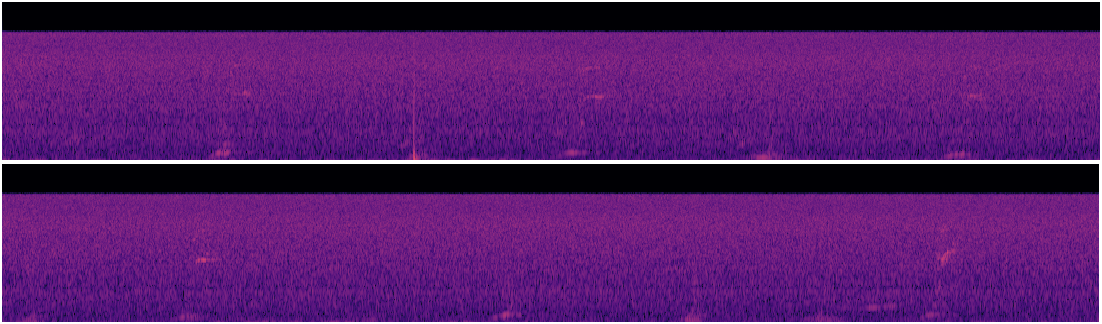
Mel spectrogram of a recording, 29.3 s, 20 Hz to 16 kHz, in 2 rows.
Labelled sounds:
3.1	3.3	humpback whale, 1.7 to 1.9 kHz
7.7	8.1	humpback whale, 1.5 to 1.7 kHz
12.9	13.1	humpback whale, 1.5 to 1.8 kHz
17.2	17.5	humpback whale, 1.5 to 1.7 kHz
27.1	27.4	humpback whale, 1.4 to 2.2 kHz

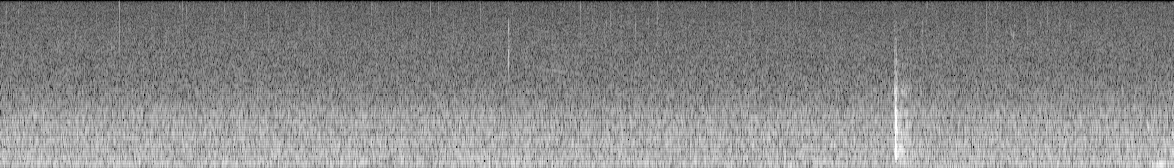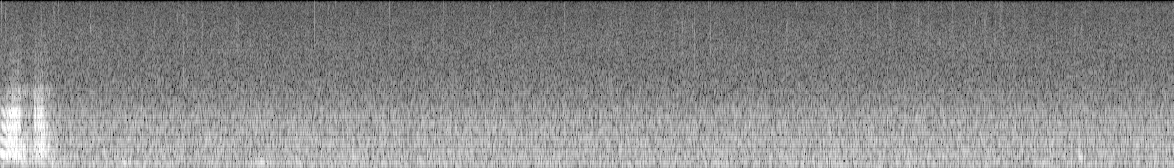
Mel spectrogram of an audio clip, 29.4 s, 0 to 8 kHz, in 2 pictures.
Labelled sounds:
6.8	7.1	killer whale, northern resident, A clan, 2.1 to 2.2 kHz
14.6	15.0	croaking sound likely from a nearby submerged object, 0.88 to 1.1 kHz

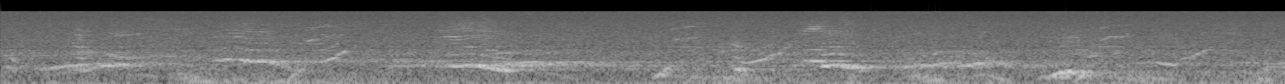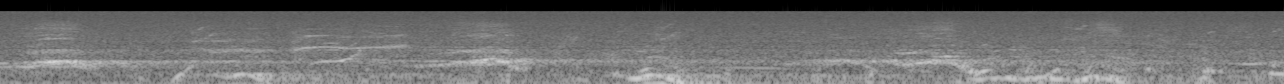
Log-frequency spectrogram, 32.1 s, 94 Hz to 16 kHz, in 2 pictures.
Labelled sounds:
1.4	1.8	humpback whale, 1.7 to 2.1 kHz
3.1	3.4	humpback whale, 2.2 to 2.4 kHz
4.0	4.2	humpback whale, 3.0 to 3.4 kHz
5.5	6.0	humpback whale, 1.6 to 2.8 kHz
10.0	10.3	humpback whale, 2.6 to 2.8 kHz
13.7	14.1	humpback whale, 1.3 to 1.8 kHz
16.5	16.9	humpback whale, 1.4 to 1.7 kHz
19.8	20.2	humpback whale, 1.6 to 1.9 kHz
20.7	21.7	humpback whale, 0.80 to 1.1 kHz

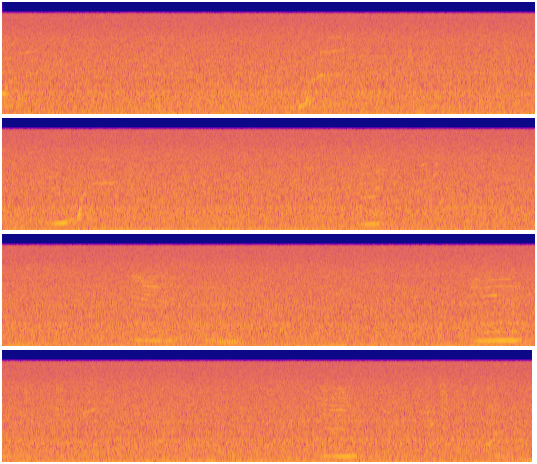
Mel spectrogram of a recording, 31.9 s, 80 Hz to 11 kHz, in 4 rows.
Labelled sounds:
0.2	0.6	humpback whale, 2.3 to 2.8 kHz
4.6	4.9	humpback whale, 0.93 to 1.4 kHz
5.8	6.1	humpback whale, 2.4 to 2.7 kHz
9.4	9.7	humpback whale, 1.5 to 1.7 kHz
17.9	18.4	humpback whale, 2.2 to 3.2 kHz
23.2	23.7	humpback whale, 1.7 to 2.9 kHz
28.9	29.2	humpback whale, 1.8 to 1.9 kHz

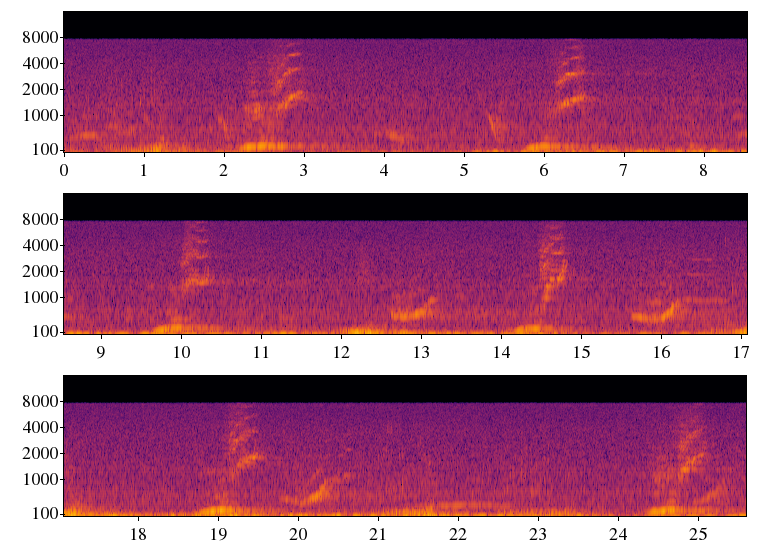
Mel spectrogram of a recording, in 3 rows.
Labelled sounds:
2.2	3.1	humpback whale, 0.90 to 3.7 kHz
6.0	6.6	humpback whale, 0.96 to 6.6 kHz
9.9	10.4	humpback whale, 1.2 to 5.1 kHz
14.5	16.7	humpback whale, 0.80 to 3.6 kHz
18.8	19.6	humpback whale, 1.1 to 5.8 kHz
20.3	20.6	humpback whale, 0.80 to 1.1 kHz
24.4	25.2	humpback whale, 0.93 to 3.9 kHz

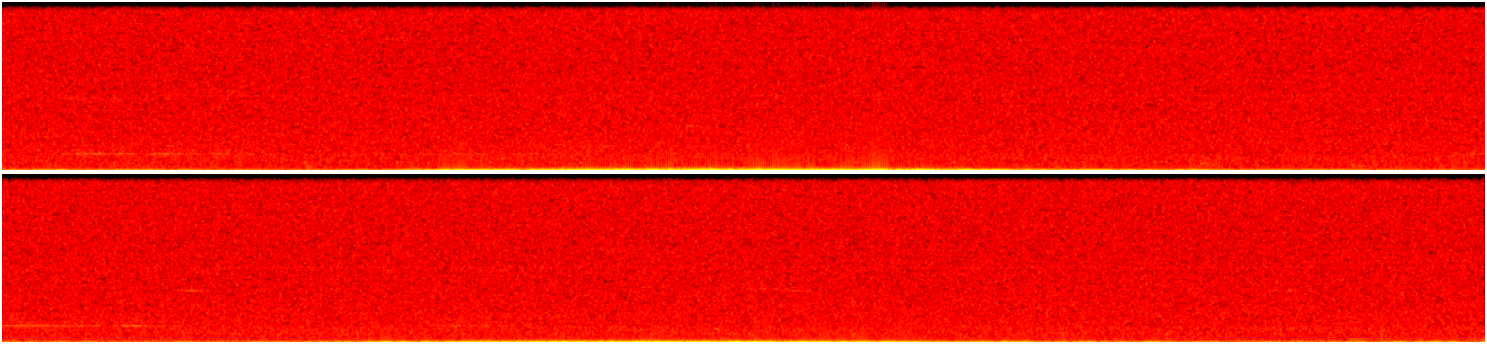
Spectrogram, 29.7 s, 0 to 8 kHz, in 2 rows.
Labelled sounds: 0.8	1.1	humpback whale, 0.80 to 0.86 kHz
16.6	16.9	humpback whale, 2.4 to 2.5 kHz

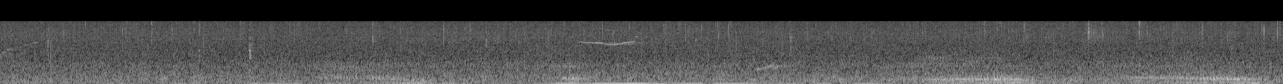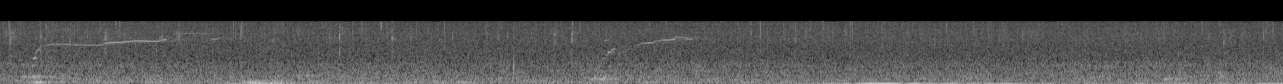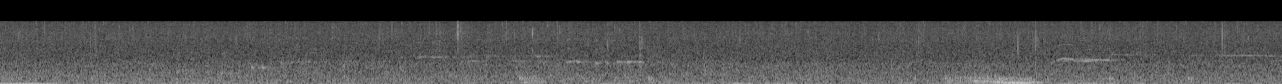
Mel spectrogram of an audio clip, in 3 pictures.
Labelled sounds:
5.8	6.4	humpback whale, 2.4 to 2.9 kHz
13.2	14.9	humpback whale, 2.2 to 4.3 kHz
19.2	19.9	humpback whale, 2.3 to 3.6 kHz
29.8	30.2	humpback whale, 1.2 to 1.5 kHz
31.8	32.1	humpback whale, 0.94 to 1.1 kHz
36.2	37.0	humpback whale, 0.94 to 1.7 kHz
37.8	38.2	humpback whale, 1.4 to 1.5 kHz

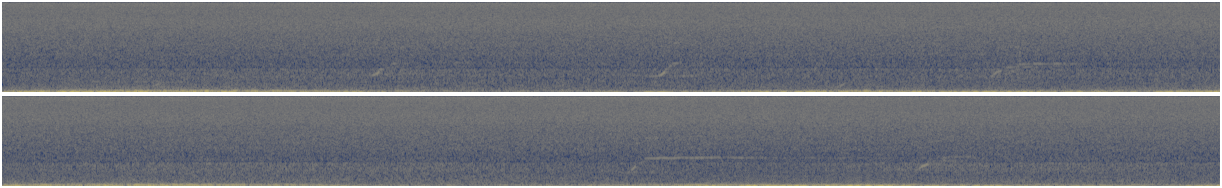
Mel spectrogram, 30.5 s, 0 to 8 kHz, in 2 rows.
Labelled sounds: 23.2	23.8	humpback whale, 0.80 to 1.0 kHz

